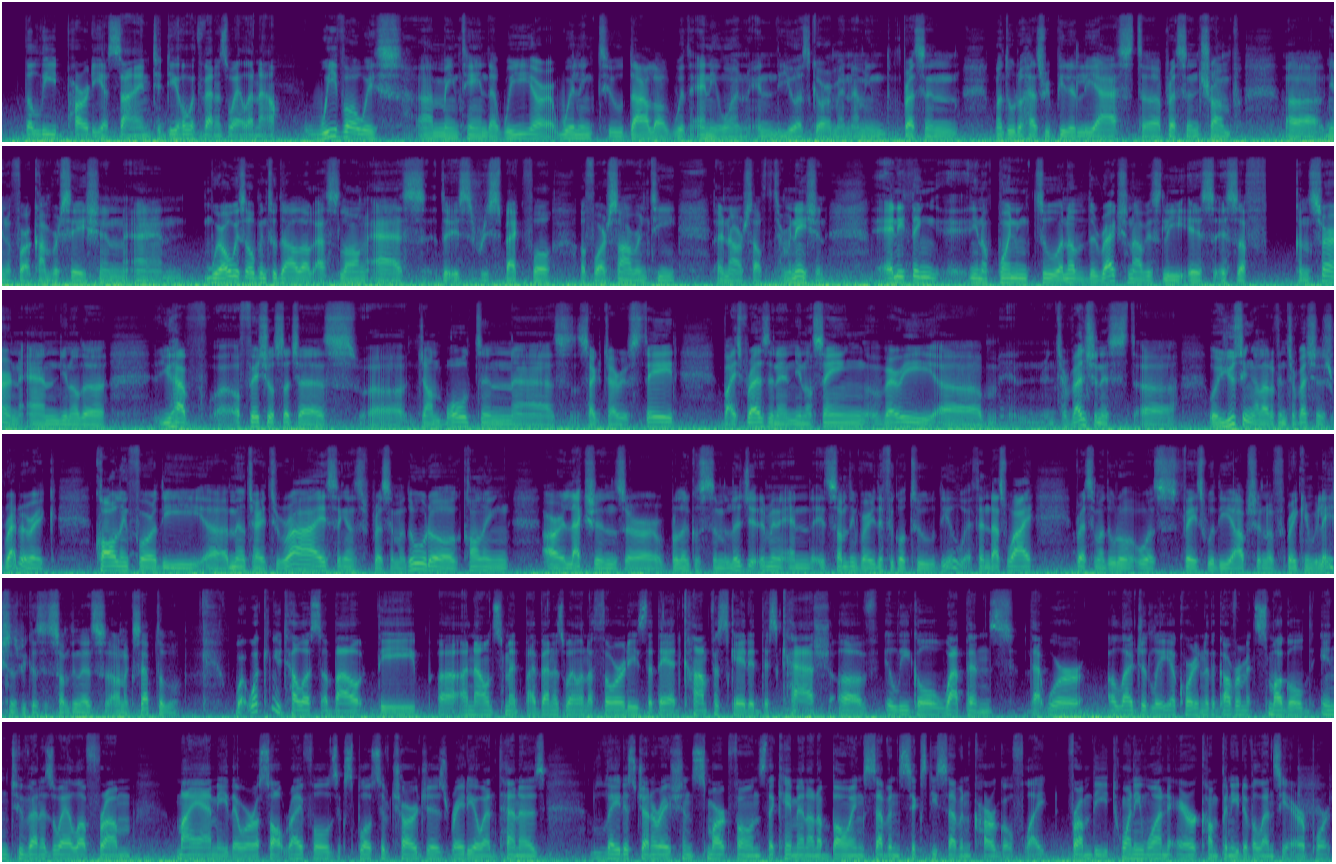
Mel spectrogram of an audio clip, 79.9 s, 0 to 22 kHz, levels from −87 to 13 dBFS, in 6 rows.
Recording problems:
low rumble; faint; throughout; 20 dB below the speech

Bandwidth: 14.5 kHz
